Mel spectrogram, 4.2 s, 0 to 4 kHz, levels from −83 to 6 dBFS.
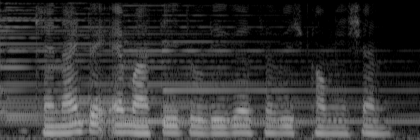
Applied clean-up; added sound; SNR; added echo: none; Harp; 9 dB; none.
